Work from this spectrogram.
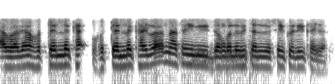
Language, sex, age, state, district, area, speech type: Odia, male, 45-60, Odisha, Kendujhar, urban, conversation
